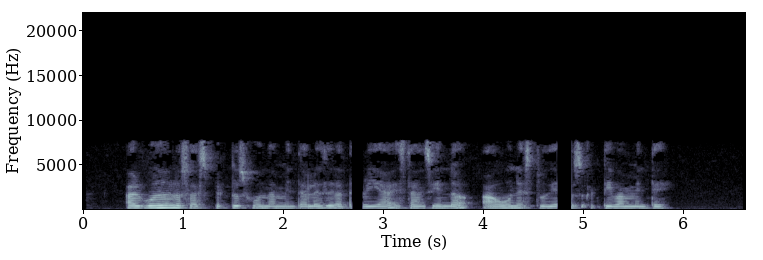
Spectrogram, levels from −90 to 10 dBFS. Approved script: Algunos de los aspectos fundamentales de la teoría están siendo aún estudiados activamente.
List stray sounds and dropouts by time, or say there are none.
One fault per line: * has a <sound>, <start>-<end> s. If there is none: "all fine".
* has a dropout, 2.7-2.8 s
* has a dropout, 4.7-4.9 s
